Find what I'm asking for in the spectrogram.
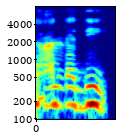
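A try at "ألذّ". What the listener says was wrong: Ah, zalnya tasydid, dia isim tafdil min alaz aladzi.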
